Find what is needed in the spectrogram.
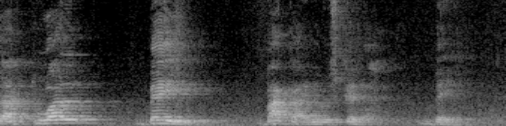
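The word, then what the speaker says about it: behi: Bei, vaca en euskera, Bei. La G se cae y queda la aspiración, sobre todo en la parte norte del País Vasco. Entonces se escribe con H, Bei.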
